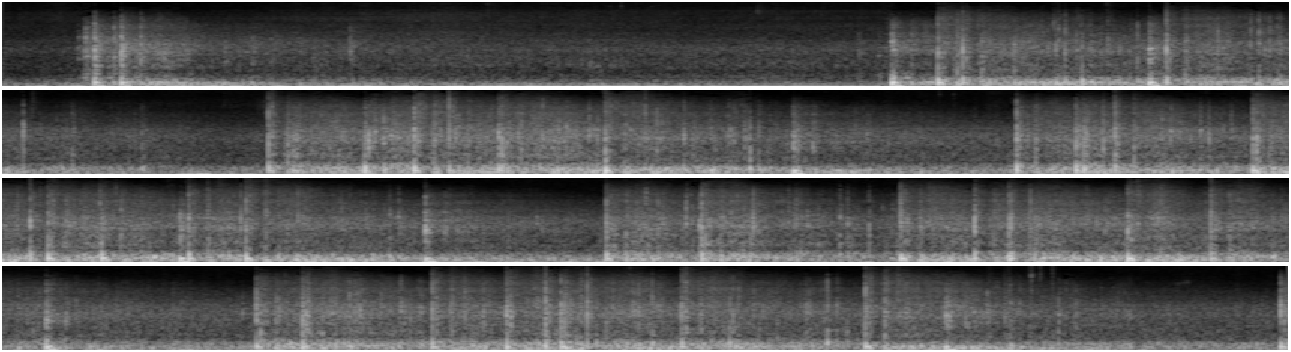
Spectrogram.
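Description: Aerial fireworks display: one shell burst just after the start, then from about three seconds in a dense, unbroken barrage of bursting shells and crackle.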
